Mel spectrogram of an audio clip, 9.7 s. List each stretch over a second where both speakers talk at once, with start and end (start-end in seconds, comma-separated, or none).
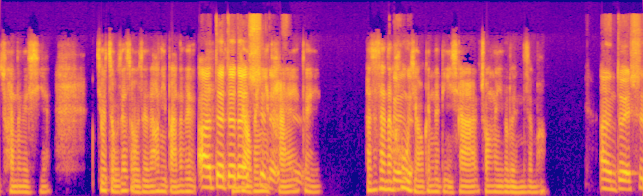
3.3-4.7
